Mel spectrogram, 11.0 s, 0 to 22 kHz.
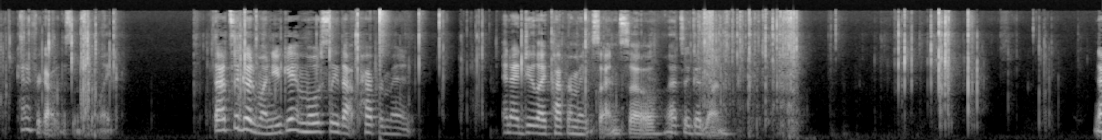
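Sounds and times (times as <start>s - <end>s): plastic bags crinkling: 0.0s - 1.2s, 1.9s - 11.0s.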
